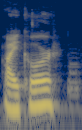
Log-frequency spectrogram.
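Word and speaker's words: Ichor: This Iker Moon Gauntlet. Apparently the proper way to pronounce this is Icor, but it just sounds weird. It sounds unnatural to say.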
